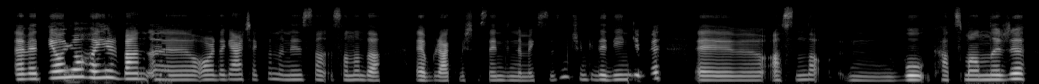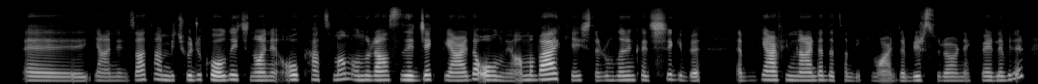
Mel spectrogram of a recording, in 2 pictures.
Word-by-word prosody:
Evet, 245 +1 +4
yo 305 +1 +8
yo, 345 +1 +6
hayır 310 -2 +4
ben, 260 -1 +6
eee, 215 -1 -4
orada 220 +2 -4
gerçekten 230 +1 -5
hani 220 -1 -8
sa 215 -2 -9
sana 210 0 -8
da, 190 -1 0 0.4
eee, 190 -2 0
bırakmıştım, 185 +1 -3
seni 195 -1 -7
dinlemek 185 -1 -11
istedim. 200 - -15
Çünkü 220 -8 -15
dediğin 220 +1 -2
gibi, 220 +6 -4 0.4
eee, 195 -1 -2
aslında, 210 +2 -6 0.3
ımm, 180 -1 -16
bu 210 -1 +5
katmanları, 215 +3 +1 0.4
eee, 180 -2 -2
yani, 180 -1 -7
zaten 220 0 -1
bir 200 - -7
çocuk 210 +2 -4
olduğu 200 +2 +6
için, 215 -4 -1
hani, 190 -1 +1
o 220 +2 +3
katman 220 +3 -5
onu 210 0 -2
rahatsız 205 +1 +3
edecek 220 +2 +3
bir - - -5
yerde 190 +5 +4
olmuyor 195 -6 +1
ama 210 0 -3
belki, 235 -2 +8
işte, 200 -2 -6
Ruhların 200 +1 -3
Kaçışı 205 +2 -1
gibi 205 -5 -3 0.4
eb 180 0 -7
diğer 205 -1 +5
filmlerde 200 -1 0
de 195 - -3
tabii 180 -3 -15
ki 175 - -25
vardır, 175 -1 -6
bir 190 +1 +1
sürü 185 -1 -6
örnek 180 0 -7
verilebilir. 190 - -4
205 Hz, 170 wpm, -26 LUFS, 190-220 Hz, 0.4 s, yo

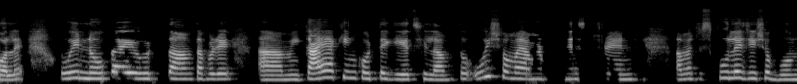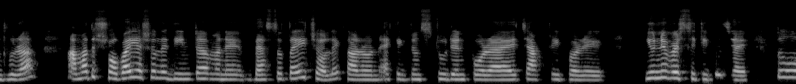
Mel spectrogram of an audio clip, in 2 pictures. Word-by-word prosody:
বলে, 215 +1 +4 0.5
ওই 285 +2 +4
নৌকায় 275 +1 +4 0.2
উঠতাম। 260 -1 +3
তারপরে 250 -1 +2 0.6
আমি 220 +1 -3
কায়াকিং 315 +4 +8
করতে 270 0 -1
গিয়েছিলাম। 230 -2 0
তো - - -3 0.2
ওই 365 +4 +1
সময় 275 -4 +3
আমার 245 0 -6 0.2
বেস্টফ্রেন্ড 240 -1 -5 0.5
আমাদের 250 +1 -5
স্কুলের 300 0 +2
যেসব 275 -1 0
বন্ধুরা, 225 +1 -1 0.5
আমাদের 295 +7 +1
সবাই 280 +2 +5
আসলে 310 -2 -3
দিনটা 245 +1 -3 0.2
মানে 230 -1 -2 0.2
ব্যস্ততায় 255 +6 -1
চলে। 220 +1 -1
কারণ 220 -1 +2 0.2
একেকজন 235 -1 -7
স্টুডেন্ট 235 -1 -3
পড়ায়, 215 -1 +2
চাকরি 230 0 -2
করে, 210 -1 -2 0.6
ইউনিভার্সিটি 290 -5 +1
তে 225 - -3
যায়। 205 -1 0 0.3
তো 335 - -4
250 Hz, 130 wpm, -25 LUFS, 230-275 Hz, 0.6 s, কায়াকিং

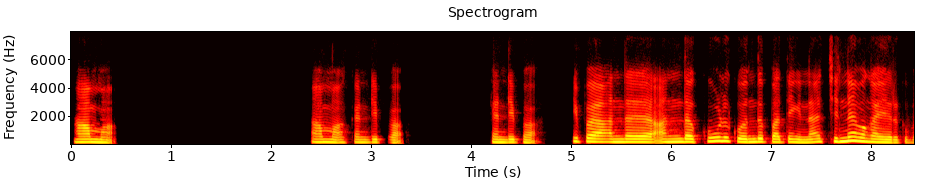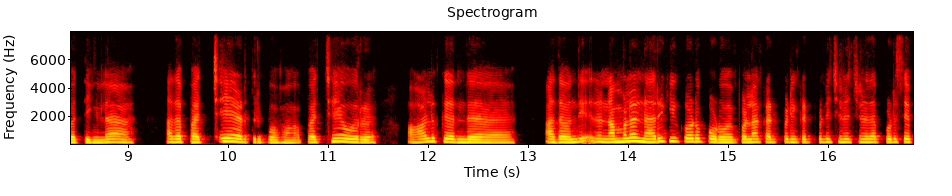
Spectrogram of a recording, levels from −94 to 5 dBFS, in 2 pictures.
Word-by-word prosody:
ஆமா. 190 -3 +2 2.1
ஆமா, 195 -2 +1 0.2
கண்டிப்பா. 185 -1 -4 0.9
கண்டிப்பா. 185 -1 -1 0.4
இப்ப 235 - -2 0.2
அந்த 205 0 +3 0.4
அந்த 210 +1 +4 0.2
கூழுக்கு 260 -1 +2
வந்து 210 +2 +4
பாத்தீங்கன்னா, 195 0 0 0.2
சின்ன 235 +2 +6
வெங்காயம் 200 -6 +4
இருக்கு 175 0 -6
பாத்தீங்களா, 185 +1 -1 0.5
அத 205 0 +2
பச்சையா 195 +5 -1
எடுத்துட்டு 190 -2 -4
போவாங்க. 170 -1 -3
பச்சையா 195 +5 -1
ஒரு 185 -2 +1 0.5
ஆளுக்கு 220 +2 -1
அந்த 185 0 +2 0.8
அத 190 - -2
வந்து 200 +4 +1
ஏன்னா 220 -3 -2
நம்மல்லாம் 230 +3 +4
நறுக்கி 235 +5 0
கூட 230 0 +3
போடுவோம். 185 -3 +2
இப்பல்லாம் 195 +2 -2
கட் 190 -1 -3
பண்ணி 200 -1 -2
கட் 190 0 -6
பண்ணி, 205 0 -3
சின்ன 200 -1 -1
சின்னதா 200 -1 -1
போட்டு 200 0 -2
195 Hz, 130 wpm, -23 LUFS, 185-215 Hz, 2.1 s, சின்ன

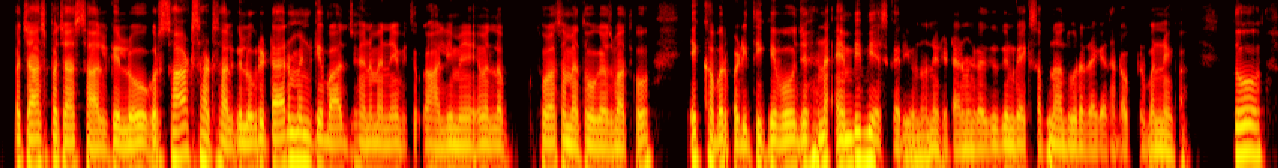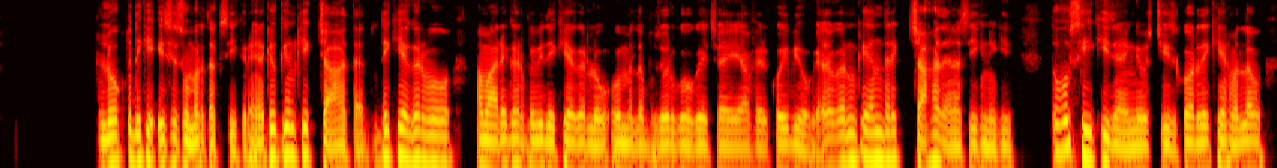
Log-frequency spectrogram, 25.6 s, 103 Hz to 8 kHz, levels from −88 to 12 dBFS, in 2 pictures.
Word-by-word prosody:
50-50 110 0 +1
साल 90 0 0
के 105 - +1
लोग 95 +2 +2
और 105 - +2
60-60 130 -1 +1
साल 100 -4 0
के - - +3
लोग 100 +1 +1
रिटायरमेंट 115 +2 +3
के 110 - +1
बाद 100 0 -1
जो 105 - -8
है 100 - -2
ना, 100 - -2
मैंने 95 0 -3
अभी 95 - -13
तो 95 - -7
हाल 90 -1 -2
ही 95 - +1
में, 95 - 0
मतलब 95 +1 -2 0.3
थोड़ा 100 -1 +2
समय 100 -3 +1
तो 100 - 0
हो 95 - +3
गया 90 - +1
इस 85 - -4
बात 90 - -4
को, 105 +4 +1 0.4
एक 130 0 +1
खबर 115 -2 +2
पढ़ी 95 -1 0
थी 110 - +3
कि 110 - +2
वो 110 +1 +4
जो 110 - +4
है 140 - +3
ना, 120 - +4
एमबीबीएस 115 0 +4
करी - - -3
उन्होंने 90 - -1
रिटायरमेंट 85 0 -4
के 90 - -4
बाद, 85 - -2
क्योंकि 95 +1 -1
उनका 95 0 0
एक - - -9
सपना 95 - -2
अधूरा 90 0 -1
रह 85 - -4
गया - - -5
था - - -11
डॉक्टर - - -10
बनने 85 -2 0
का। - - -12 0.5
तो 150 - +5 1.4
लोग 120 +3 +3
तो 140 - +3
देखिए, 125 0 +2
इस-इस 110 0 0
उम्र 105 -1 +3
तक 100 - -3
सीख - - -4
रहे - - 0
हैं, 100 - +1
क्योंकि 145 0 +3
उनकी 145 -1 +2
एक 135 -3 -1
चाहत 90 0 0
है। 85 - -1
तो - - -14
देखिए, 140 +2 +3
अगर 130 0 +2
वो 120 -1 +1 0.3
हमारे 110 0 +3
घर 110 -1 0
पे 105 - -1
भी, 105 - +2
देखिए, 105 +1 +1
अगर 100 0 -1
लो 95 -1 +1
अ, 100 - -1
मतलब 95 -1 -1
बुज़ुर्ग 95 +1 -1
हो 90 - 0
गए, 95 0 +1
चाहे 90 -1 -3
या 90 0 -3
फिर 90 -1 -5
कोई 95 -1 +1
भी 95 - -2
हो 85 -2 -1
गया, - - -4
अगर 115 +2 -1
उनके 125 +2 +2
अंदर 130 0 +3
एक 130 - -2
चाहत 120 -1 +1
है 90 - -2
ना 90 - 0
सीखने 95 -2 -1
की, 90 0 -4 0.4
तो 160 - +1
वो 175 +2 +3
सीख 135 -3 +3
ही 120 - +4
जाएँगे 90 -1 +1
उस 95 -1 -2
चीज़ 95 -2 -1
को 105 - +5
और 100 - +1
देखिए 105 +1 +1
ह - - -3
मतलब 105 +2 0
100 Hz, 270 wpm, -22 LUFS, 95-120 Hz, 1.4 s, तो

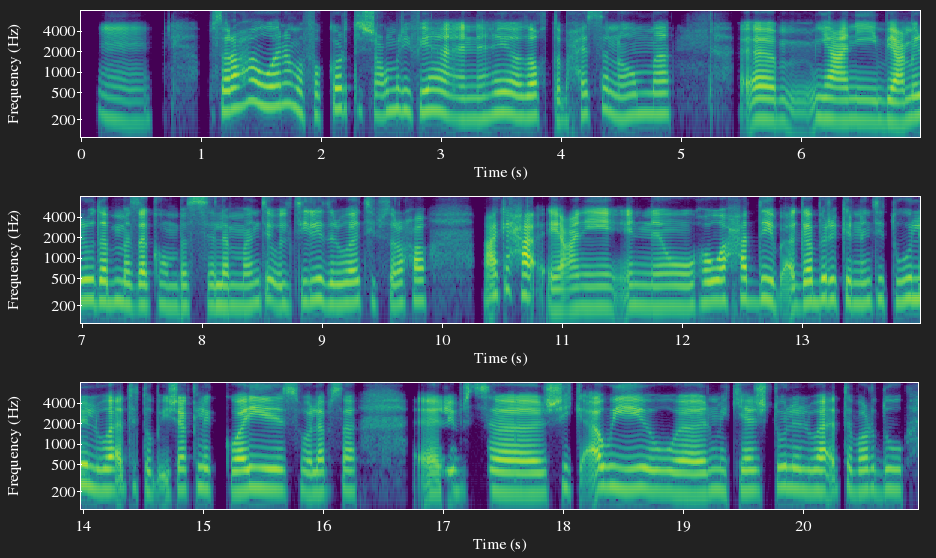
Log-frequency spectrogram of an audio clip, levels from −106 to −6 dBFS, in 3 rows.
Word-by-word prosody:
إمم، 195 -4 -8 0.5
بصراحة 300 +8 +2
هو 325 -3 +2
أنا 330 +2 -1
ما 280 - -5
فكرتش 265 +2 -2
عمري 270 +3 -6
فيها 260 -4 +1
إن 210 0 -1
هي 240 +1 -2
ضغط، 230 -2 -1
باحس 240 +7 -8
إن 255 -5 -6
هم، 235 +3 -7 0.7
آمم 200 - +1
يعني 200 -2 +3
بيعملوا 200 +5 +4
ده 235 -1 +3
بمزاجهم، 210 -3 -1
بس 200 0 +1
لما 200 0 -4
أنتِ 225 +4 -5
قلتِ 210 -1 -5
لي 240 +2 0
دلوقتي 220 +1 -2
بصراحة 225 +3 -2 0.5
معاكِ - - +1
حق، 290 -5 +6
يعني 195 +2 +2
إنه 200 -1 -4 0.2
هو 225 +3 +1
حد 250 0 -1
يبقى 235 -7 +1
جابرِك 235 +2 +1
إن 220 -2 -4
أنتِ 230 +3 -8
طول 250 +2 -4
الوقت 220 -1 +1
تبقي 205 -3 -10
شكلِك 220 0 0
كويس، 215 0 +3
ولابسة 200 +2 -3 0.5
آآ، 95 +1 +1
لبس 210 +1 -4 0.5
شيك 230 +2 +1
أوي 230 -1 +3
والمكياج 205 +1 -1
طول 230 0 -4
الوقت 215 +1 -1
برضه، 215 0 -6
220 Hz, 145 wpm, -24 LUFS, 205-235 Hz, 0.7 s, حق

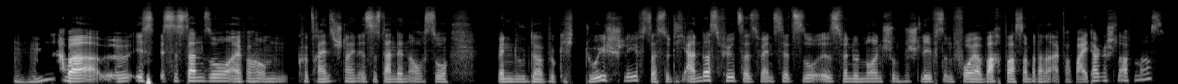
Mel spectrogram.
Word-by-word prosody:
Mhm. 130 - -10
Aber, 145 -1 +9
äh, 145 +2 -2
ist 165 - +4
ist - - +1
es 165 - +2
dann 165 -1 +5
so 155 0 0
einfach 135 +1 0
um 135 0 -9
kurz - - -9
reinzuschneiden 140 +2 -3
ist 130 - +2
es 135 - -2
dann 120 +1 0
denn 125 0 -4
auch 130 - -6
so, 130 -2 -3 0.5
wenn 130 0 -1
du 125 0 -7
da 125 -3 -3
wirklich 130 - -8
durchschläfst, 175 +4 -3
dass 125 -4 -1
du - - -5
dich 130 -1 -10
anders 185 +9 +3
fühlst, 170 -2 -2
als 130 - -5
wenn - - -2
es 140 - -6
jetzt - - 0
so 140 +1 -4
ist 145 - -2
wenn 130 - -3
du 135 - -4
9 135 +1 -5
Stunden 135 -1 -8
schläfst 130 0 -3
und 130 - -11
vorher 130 -2 +1
wach - - +5
warst, - - +2
aber - - -5
dann - - -4
einfach - - -7
weitergeschlafen 175 +4 -2
hast? 260 +3 -10
135 Hz, 245 wpm, -23 LUFS, 130-155 Hz, 0.5 s, Aber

